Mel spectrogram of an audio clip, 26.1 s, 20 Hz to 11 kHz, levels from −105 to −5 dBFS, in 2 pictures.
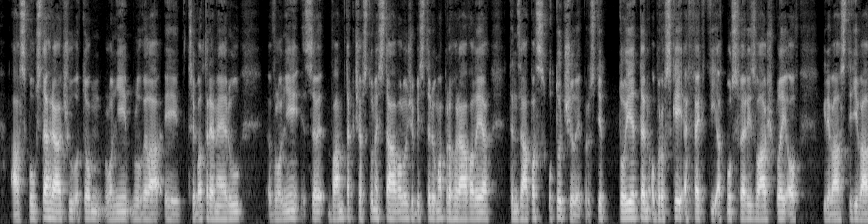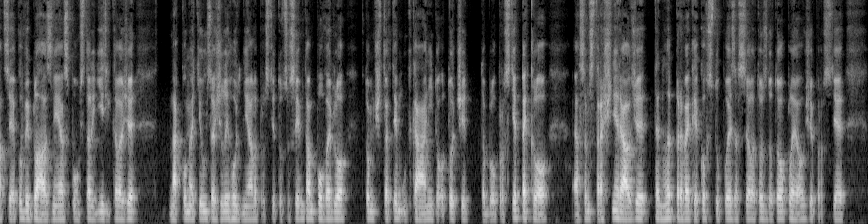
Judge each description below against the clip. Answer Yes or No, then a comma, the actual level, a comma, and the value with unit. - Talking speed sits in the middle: No, fast, 195 wpm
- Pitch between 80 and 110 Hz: Yes, low, 105 Hz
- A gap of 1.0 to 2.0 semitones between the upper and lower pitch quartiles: Yes, narrow, 1.3 semitones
